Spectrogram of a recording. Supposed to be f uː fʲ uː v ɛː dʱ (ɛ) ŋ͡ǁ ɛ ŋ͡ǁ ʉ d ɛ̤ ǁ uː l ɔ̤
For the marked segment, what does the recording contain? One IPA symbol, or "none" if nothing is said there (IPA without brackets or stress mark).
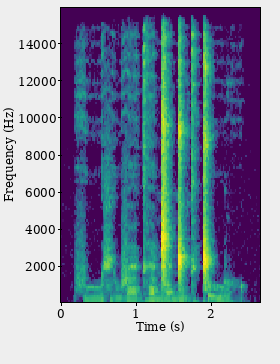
ɛ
